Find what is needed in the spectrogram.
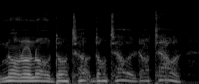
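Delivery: mock frantic, high, panicked stammering, repeating words. Retelling a film scene, imitating Billy panicking. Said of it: "He starts having a panic attack".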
